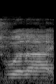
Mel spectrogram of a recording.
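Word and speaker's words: voilà: In French, voila is pronounced more like voila, with a soft V sound at the beginning and a gentle sound at the end.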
